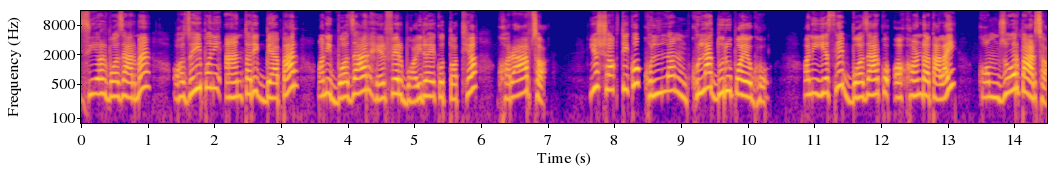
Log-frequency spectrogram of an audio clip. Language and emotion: Nepali, disgusted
